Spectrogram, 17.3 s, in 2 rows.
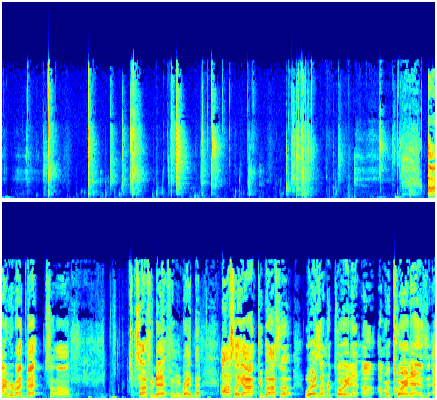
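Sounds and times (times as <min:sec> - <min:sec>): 
person drinking water: 0:00.0 - 0:08.5, 0:10.0 - 0:11.4, 0:12.6 - 0:13.0
speech: 0:08.6 - 0:10.2, 0:11.4 - 0:17.3.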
